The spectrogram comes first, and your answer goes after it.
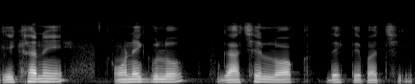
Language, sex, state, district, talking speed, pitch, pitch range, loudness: Bengali, male, West Bengal, Alipurduar, 85 wpm, 115 Hz, 110-130 Hz, -19 LUFS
